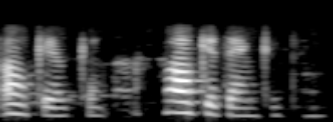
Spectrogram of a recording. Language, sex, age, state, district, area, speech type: Tamil, female, 30-45, Tamil Nadu, Nilgiris, urban, conversation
